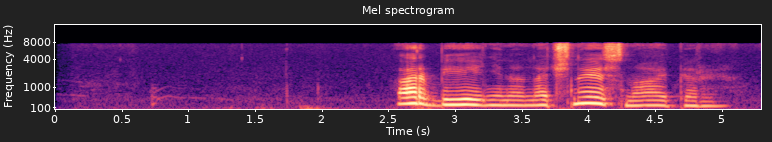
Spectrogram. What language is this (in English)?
Russian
